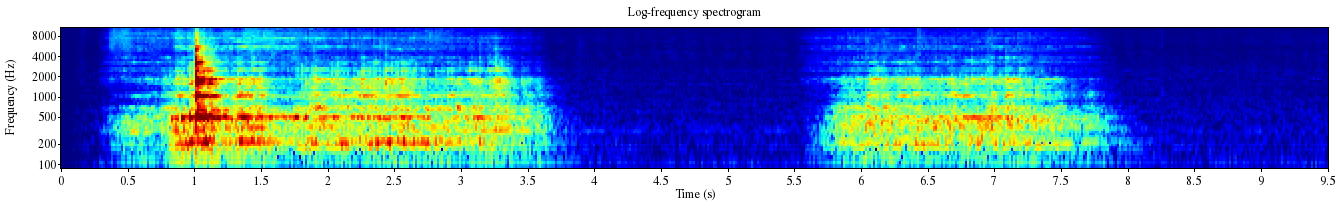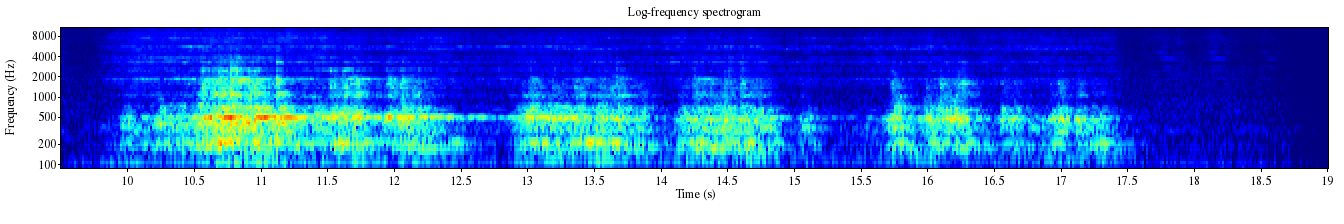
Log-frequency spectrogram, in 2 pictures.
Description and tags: Moving chair
Recorded with a zoom H6. Dragging a chair across the room on a hard floor.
